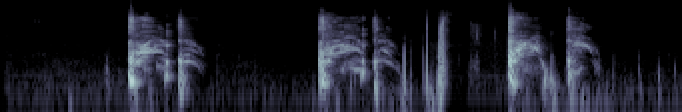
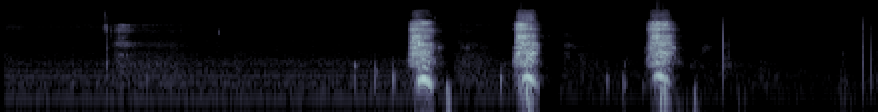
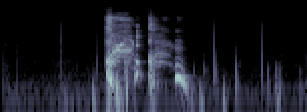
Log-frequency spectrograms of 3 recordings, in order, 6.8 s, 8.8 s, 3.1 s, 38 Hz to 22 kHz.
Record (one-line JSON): {"three_cough_length": "6.8 s", "three_cough_amplitude": 32768, "three_cough_signal_mean_std_ratio": 0.32, "exhalation_length": "8.8 s", "exhalation_amplitude": 30172, "exhalation_signal_mean_std_ratio": 0.22, "cough_length": "3.1 s", "cough_amplitude": 25822, "cough_signal_mean_std_ratio": 0.34, "survey_phase": "beta (2021-08-13 to 2022-03-07)", "age": "45-64", "gender": "Female", "wearing_mask": "No", "symptom_none": true, "smoker_status": "Never smoked", "respiratory_condition_asthma": false, "respiratory_condition_other": false, "recruitment_source": "REACT", "submission_delay": "2 days", "covid_test_result": "Negative", "covid_test_method": "RT-qPCR", "influenza_a_test_result": "Negative", "influenza_b_test_result": "Negative"}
